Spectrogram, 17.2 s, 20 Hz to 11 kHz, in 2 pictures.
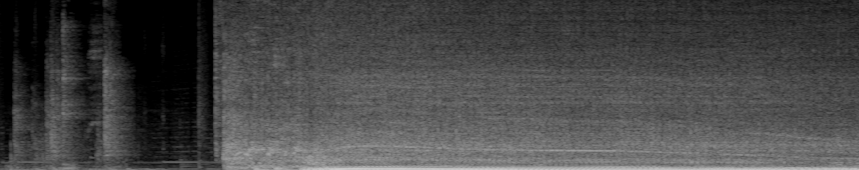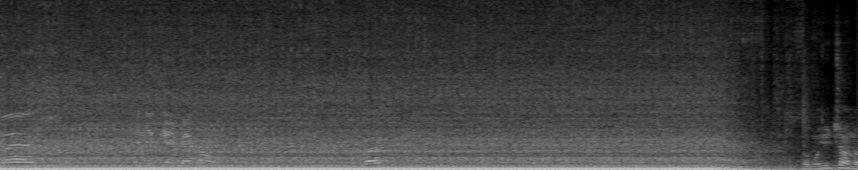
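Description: A 2024 Harley-Davidson CVO Road Glide ST motorcycle cranks with a short starter whir, then catches and settles into a loud, deep, steady idle that runs close by for over ten seconds before cutting off. Someone talks briefly over it.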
